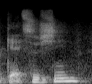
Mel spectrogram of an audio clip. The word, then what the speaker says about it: Getsushin: I always call her Getsushin. That would be kind of the right way to say her name, but whenever I would say that, she would say Getchin. She'll always correct me.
